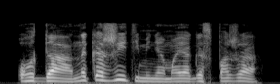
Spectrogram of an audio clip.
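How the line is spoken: Howling. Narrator (Russian): взвыл Гарри

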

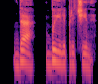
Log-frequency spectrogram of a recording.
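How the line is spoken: Rather sharp. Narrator (Russian): довольно резко произнес он

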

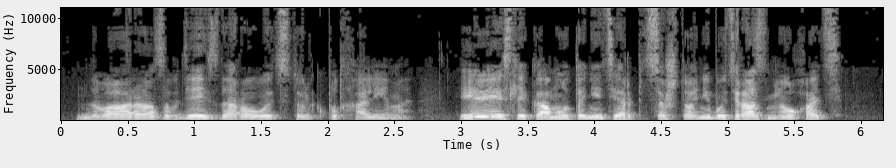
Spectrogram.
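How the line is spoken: Muttering grumble. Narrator (Russian): пробурчал пятикантроп

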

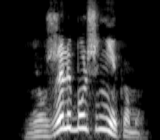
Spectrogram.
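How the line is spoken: Quiet perfunctory question. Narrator (Russian): тихо спросила она для параформы

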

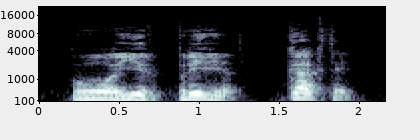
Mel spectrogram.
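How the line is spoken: Forced cheerful shout. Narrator (Russian): крикнул Меф тем бодрым голосом, которым говорят с людьми, на которых неловко смотреть

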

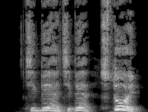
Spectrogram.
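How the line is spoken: Shouting. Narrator (Russian): закричала Ирка

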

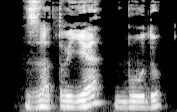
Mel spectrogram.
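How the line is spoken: Calm. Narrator (Russian): спокойно ответила Прасковья

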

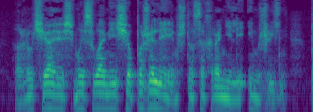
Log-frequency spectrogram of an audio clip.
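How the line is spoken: Mutter. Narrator (Russian): пробормотал он

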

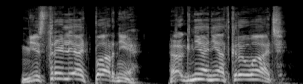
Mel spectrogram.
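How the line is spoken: Hurried shout. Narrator (Russian): крикнул я торопливо

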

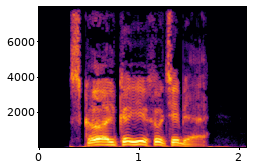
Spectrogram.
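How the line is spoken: Hoarse shout. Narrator (Russian): крикнула она мне осипшим голосом

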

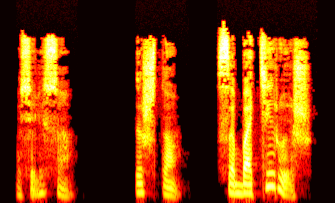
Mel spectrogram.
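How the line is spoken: Quiet question. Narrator (Russian): тихо спросил

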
